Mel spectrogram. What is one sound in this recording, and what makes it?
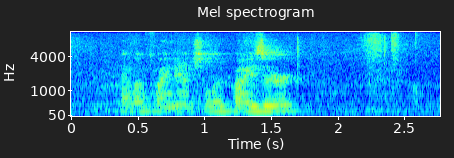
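An older woman speaks into a microphone in short phrases.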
